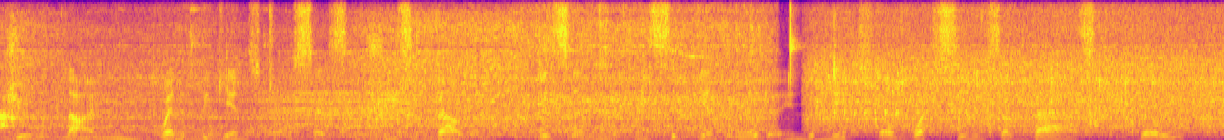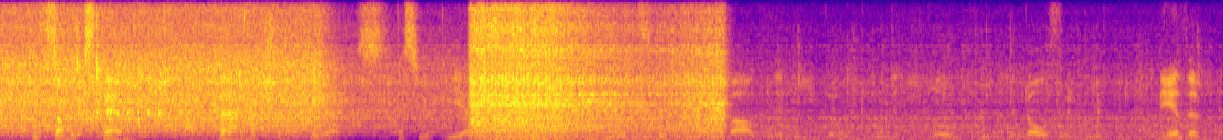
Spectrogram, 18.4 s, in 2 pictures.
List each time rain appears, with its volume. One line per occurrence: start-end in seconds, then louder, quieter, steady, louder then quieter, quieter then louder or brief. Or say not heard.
0.0-18.3 quieter.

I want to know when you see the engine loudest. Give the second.
13 s.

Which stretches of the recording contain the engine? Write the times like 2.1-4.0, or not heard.
0.0-3.5, 12.7-14.7.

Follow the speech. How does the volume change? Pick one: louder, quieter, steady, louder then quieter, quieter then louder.
quieter.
